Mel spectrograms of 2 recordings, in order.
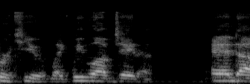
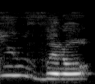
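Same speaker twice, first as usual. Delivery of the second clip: loud, higher, teasing outburst; mock indignation; 9 semitones higher, 12 dB louder, slower than usual. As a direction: burst out in playful outrage at your son. Mock outrage at son taking credit.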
